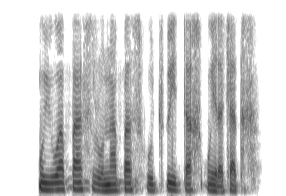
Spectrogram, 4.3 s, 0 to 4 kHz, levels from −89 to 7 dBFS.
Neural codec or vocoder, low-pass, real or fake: none; 3.6 kHz; real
